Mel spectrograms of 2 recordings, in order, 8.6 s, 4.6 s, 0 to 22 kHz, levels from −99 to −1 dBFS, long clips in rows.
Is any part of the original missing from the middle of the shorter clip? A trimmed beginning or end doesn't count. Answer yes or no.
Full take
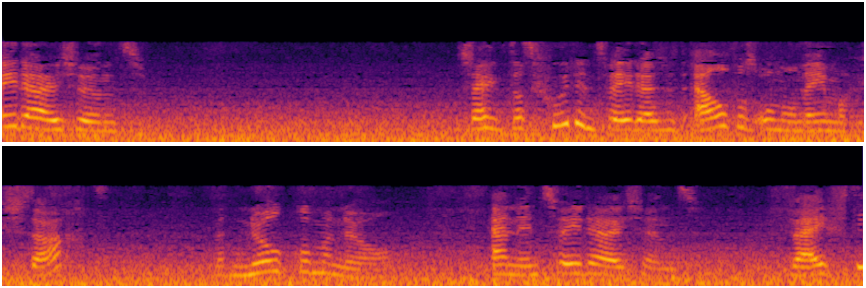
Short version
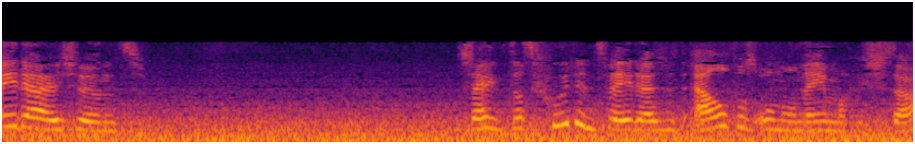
no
